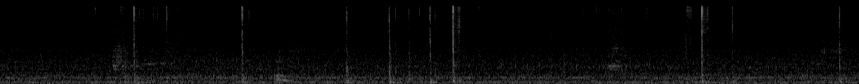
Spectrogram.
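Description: Irregular computer keystrokes and clicks while an equation is edited in a word processor: single sharp taps a second or so apart, with a couple of quick pairs.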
